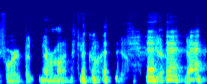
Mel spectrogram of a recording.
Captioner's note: chuckling; chuckles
